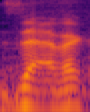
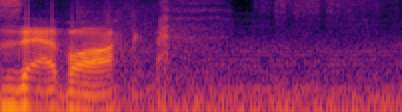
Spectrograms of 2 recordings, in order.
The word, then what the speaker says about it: Zavok: Him and Zavic are the best characters." Oh, that's true. You're right. His name is pronounced Zavok.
